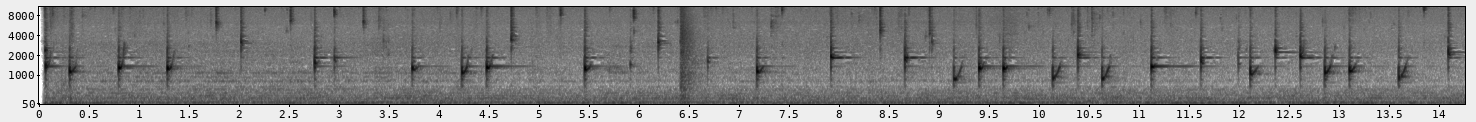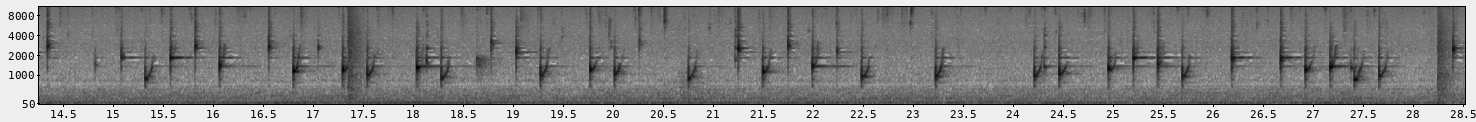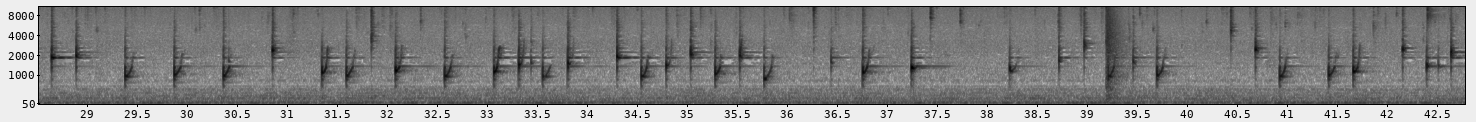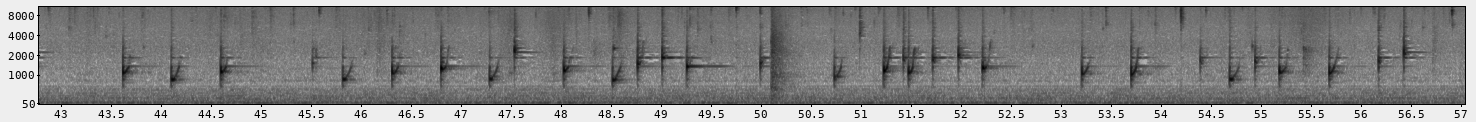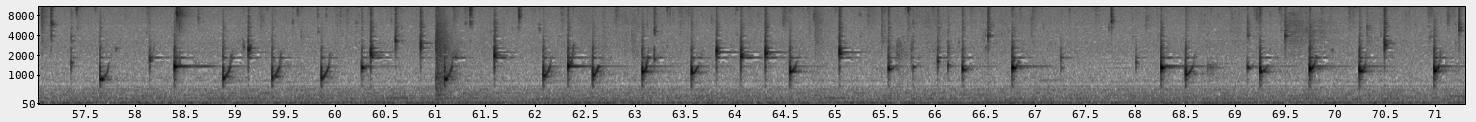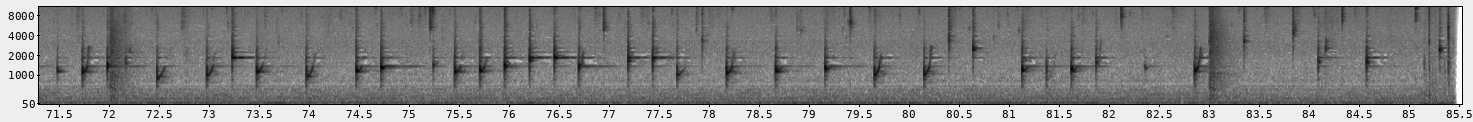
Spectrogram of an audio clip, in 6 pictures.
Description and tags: Tropfen im Loch 02
filed-recording water drops groovy into hole
beat, nature, hole, groove, rhythm, water, drop, filed-recording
